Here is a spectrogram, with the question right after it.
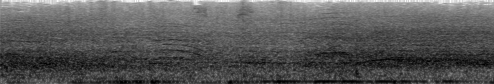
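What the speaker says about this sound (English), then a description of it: "the crowd's oohing and ahhing" Dense arena crowd at a Pacquiao vs Algieri boxing match, a loud continuous roar of voices with swelling murmurs of oohs and ahs, no single voice standing out.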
